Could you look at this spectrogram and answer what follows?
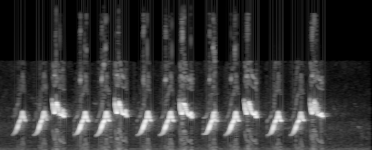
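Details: Rapid, rolling song of a cinereous tit, used to make other cinereous tits sing: about thirteen sharp rising two-part whistles delivered evenly without a break.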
